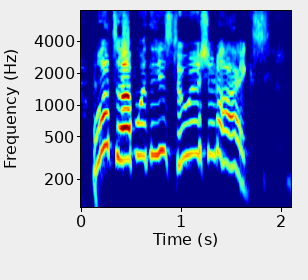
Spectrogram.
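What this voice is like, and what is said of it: Jerry Seinfeld impression. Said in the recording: “Jerry Seinfeld impersonation”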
